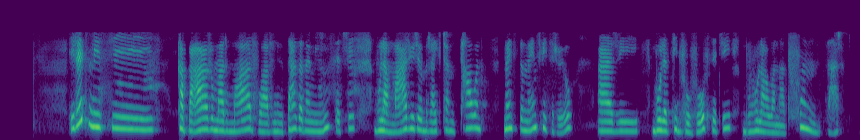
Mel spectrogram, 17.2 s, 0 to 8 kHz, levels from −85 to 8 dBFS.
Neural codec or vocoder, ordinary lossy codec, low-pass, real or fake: codec, 24 kHz, 1.2 kbps, DualCodec; AAC, 16 kbps; 7.2 kHz; fake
